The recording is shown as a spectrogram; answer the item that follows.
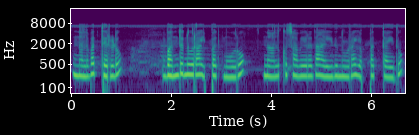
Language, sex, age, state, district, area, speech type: Kannada, female, 30-45, Karnataka, Davanagere, rural, spontaneous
